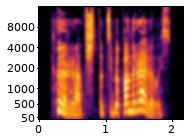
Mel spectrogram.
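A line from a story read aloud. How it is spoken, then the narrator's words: Amused snort. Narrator (Russian): хмыкнул его величество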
